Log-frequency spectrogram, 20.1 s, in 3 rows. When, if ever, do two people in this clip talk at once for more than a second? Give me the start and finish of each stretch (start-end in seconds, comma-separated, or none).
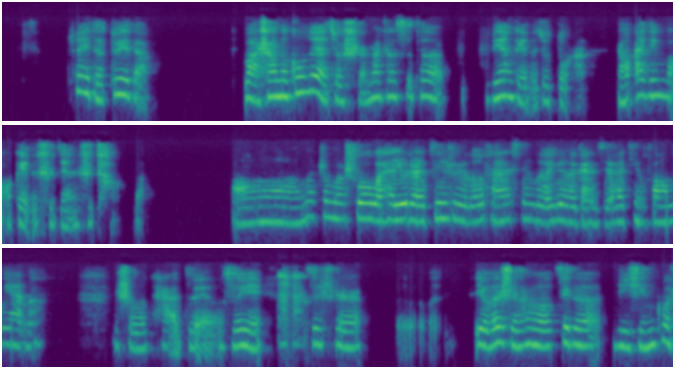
none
